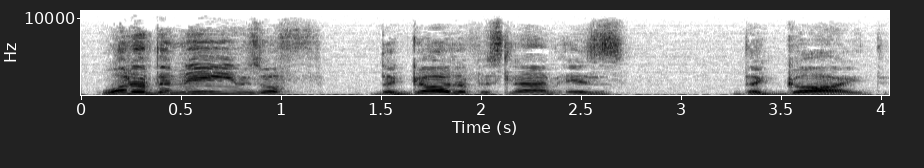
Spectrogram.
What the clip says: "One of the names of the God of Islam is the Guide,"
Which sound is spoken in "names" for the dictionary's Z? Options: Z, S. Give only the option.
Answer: Z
